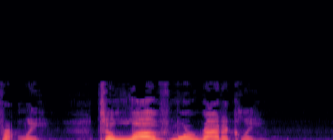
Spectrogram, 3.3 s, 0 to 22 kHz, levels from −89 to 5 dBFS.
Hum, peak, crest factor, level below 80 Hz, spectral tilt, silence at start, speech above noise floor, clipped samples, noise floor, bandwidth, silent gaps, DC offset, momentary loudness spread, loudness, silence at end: none; -10 dBFS; 18 dB; -66 dBFS; -7 dB/octave; 0 s; 40 dB; under 0.1%; -67 dBFS; 9.4 kHz; none; under 0.1%; 18 LU; -26 LUFS; 0.8 s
